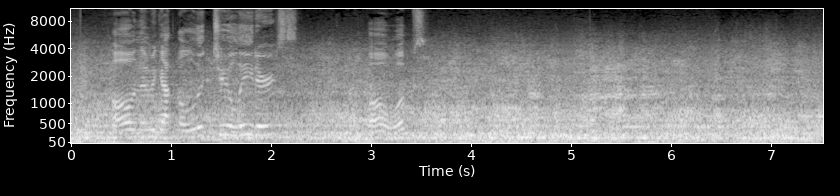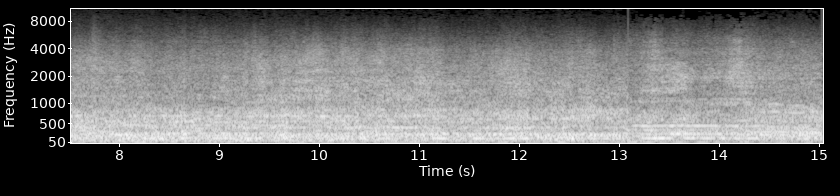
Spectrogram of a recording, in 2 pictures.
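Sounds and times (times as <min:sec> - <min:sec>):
higher engine tone: 0:00.0 - 0:05.0
powerboat engines droning: 0:00.0 - 0:15.0.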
